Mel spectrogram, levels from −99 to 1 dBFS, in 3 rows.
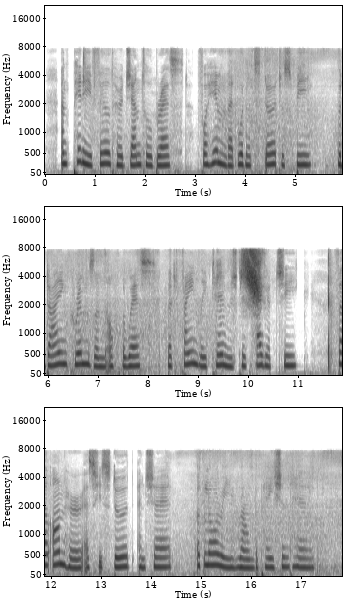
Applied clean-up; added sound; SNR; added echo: neural mask model Resemble Enhance denoiser.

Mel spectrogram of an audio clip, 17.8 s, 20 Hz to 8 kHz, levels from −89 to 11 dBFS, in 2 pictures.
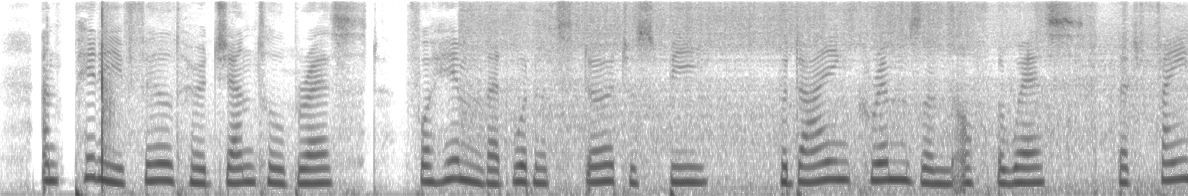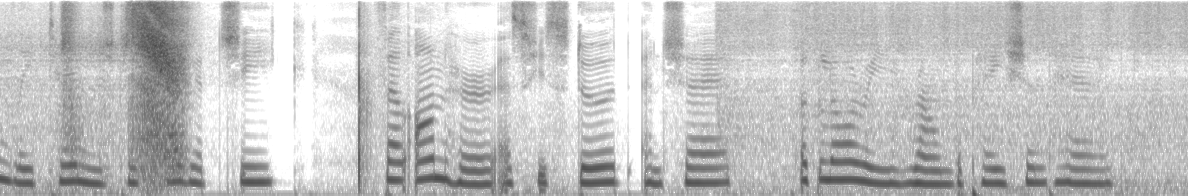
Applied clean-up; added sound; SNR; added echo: none; Fireworks; 4 dB; none.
